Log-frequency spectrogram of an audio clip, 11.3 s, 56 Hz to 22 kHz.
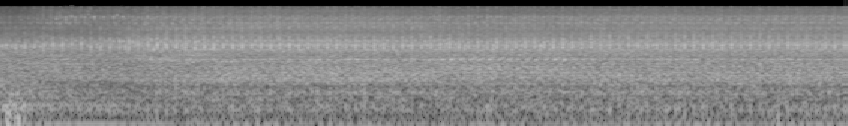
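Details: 1955 Pontiac Chieftain on fresh 10W-40 with Marvel Mystery Oil, always loud and clackety: a sharp, even tick about four times a second over a steady idle. With the valve cover off it is gross inside, but a pushrod was not clogged; valvetrain clatter, cause unconfirmed.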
